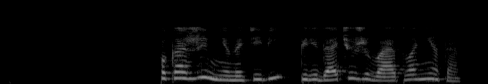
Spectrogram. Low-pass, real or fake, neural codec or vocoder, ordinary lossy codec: 7.2 kHz; real; none; MP3, 24 kbps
